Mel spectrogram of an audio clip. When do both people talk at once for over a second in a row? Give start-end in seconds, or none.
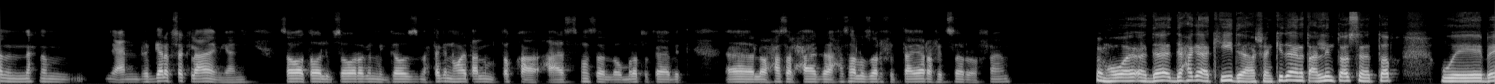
none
